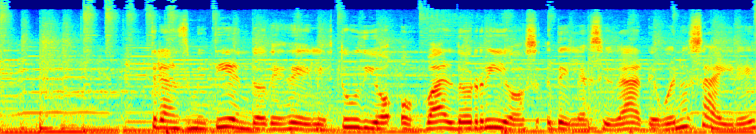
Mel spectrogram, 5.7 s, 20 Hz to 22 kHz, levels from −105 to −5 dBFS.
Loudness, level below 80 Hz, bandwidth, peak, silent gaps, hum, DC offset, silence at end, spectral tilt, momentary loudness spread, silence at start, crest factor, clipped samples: -15 LUFS; -32 dBFS; over 20 kHz; 0 dBFS; none; none; under 0.1%; 0 s; -5 dB/octave; 6 LU; 0 s; 14 dB; under 0.1%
